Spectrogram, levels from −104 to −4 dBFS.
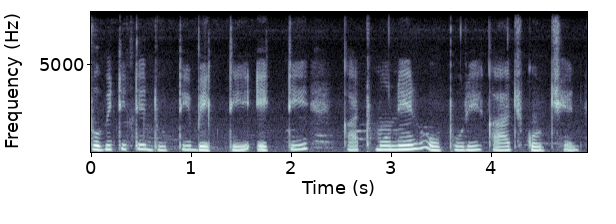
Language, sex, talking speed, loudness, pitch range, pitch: Bengali, female, 95 wpm, -17 LUFS, 205-235 Hz, 220 Hz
